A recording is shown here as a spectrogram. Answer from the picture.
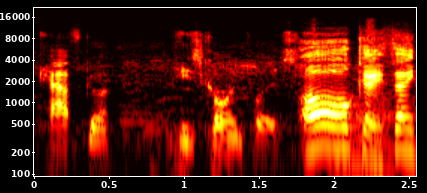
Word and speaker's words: Kafka: It's actually pronounced Kafka, and he's calling plays.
